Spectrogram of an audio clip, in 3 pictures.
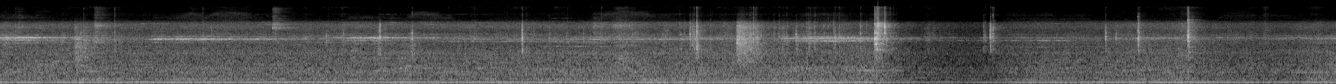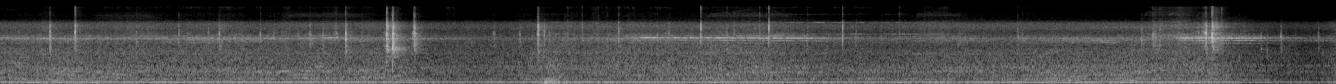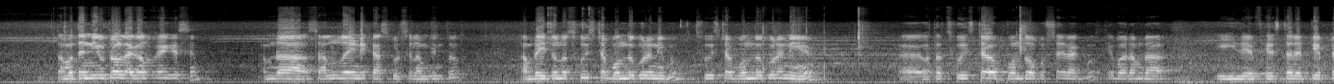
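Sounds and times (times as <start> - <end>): screwdriver clicking and scraping: 6.6 - 10.0, 24.8 - 26.3.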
